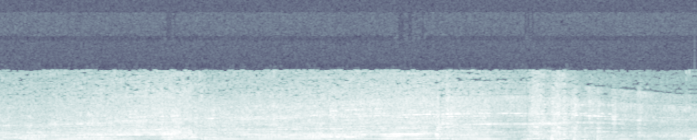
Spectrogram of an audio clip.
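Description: Lamborghini GT race car engine heard onboard in Assetto Corsa Competizione at Valencia, a steady high-revving drone with gear changes and rising pitch through corners, loud and continuous.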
